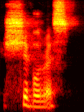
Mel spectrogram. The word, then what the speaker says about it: chivalrous: chalous we would say chivalrous shiv if you're saying chivalry so this would have more of that sh sound than a CH likewise here H we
